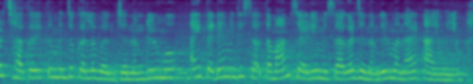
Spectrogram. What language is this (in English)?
Sindhi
